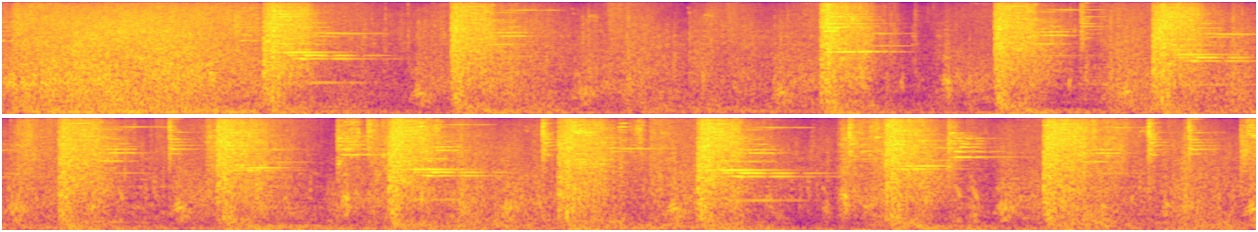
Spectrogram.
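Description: Game battle effects clash and crack in quick bursts.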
